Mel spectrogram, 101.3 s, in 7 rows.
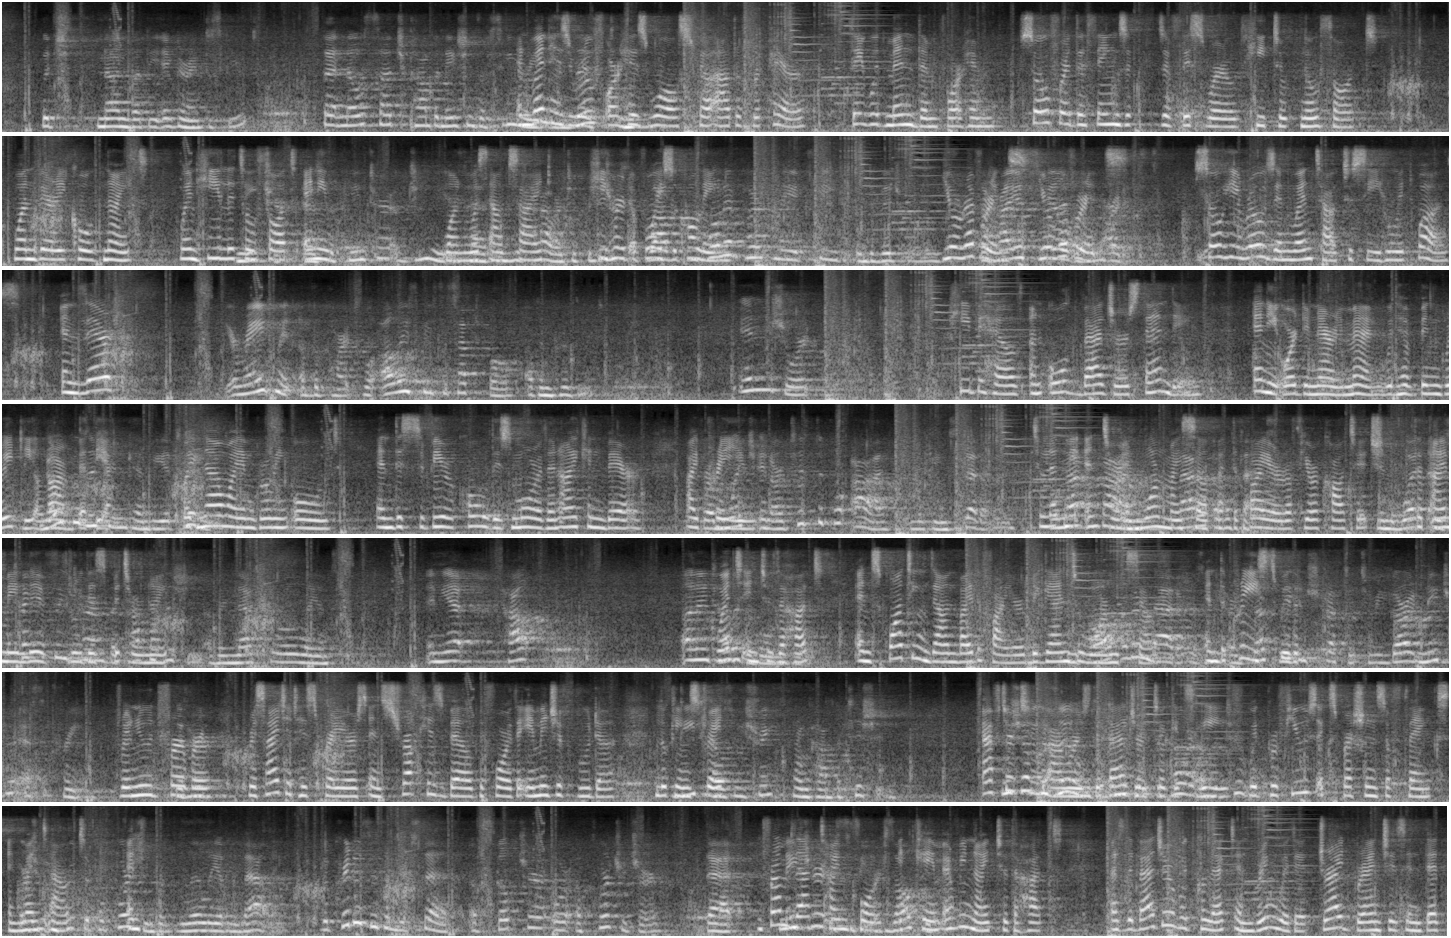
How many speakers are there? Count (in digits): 2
